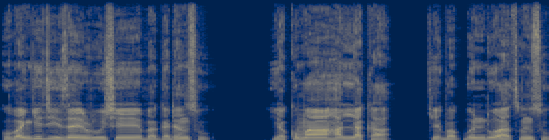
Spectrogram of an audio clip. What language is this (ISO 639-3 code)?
hau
